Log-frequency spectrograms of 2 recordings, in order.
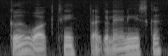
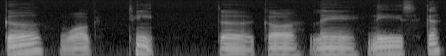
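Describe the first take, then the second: First: "Go, wog, tin. The, go, lan, ni, ska" run together as words; whole-word demo of "Go, wog, tin. The, go, lan, ni, ska"; joined-up pronunciation. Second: "go, wog, tin. The, go, lan, ni, ska" spaced out; careful teacher's breakdown of "go, wog, tin. The, go, lan, ni, ska"; syllable-by-syllable pronunciation. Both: Shown as a demonstration. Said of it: "And together".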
